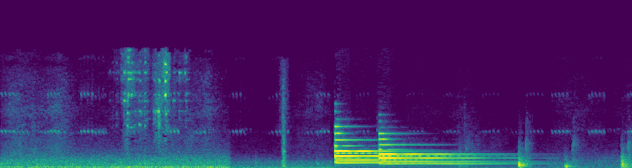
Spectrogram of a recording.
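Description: A two-tone doorbell chime rings once, ding-dong, the second note lower, and the notes ring on and fade over about a second. Before it, a steady car engine sound cuts off suddenly. Faint cricket chirps run underneath.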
